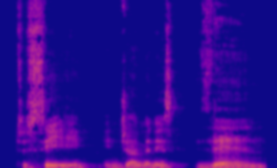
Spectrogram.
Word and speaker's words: sehen: Sehen is spelled S-E-H-E-N. And again, we have that H stretching out the vowel. – Sehen. – Unless the word is pronounced really slowly or emphatically, you're not going to hear that H. It's just an extension of the vowel. But if somebody pronounces the word slowly for you, you might hear sehen. You might feel like you're hearing that H. But in fluent speech, you won't hear it.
